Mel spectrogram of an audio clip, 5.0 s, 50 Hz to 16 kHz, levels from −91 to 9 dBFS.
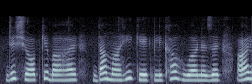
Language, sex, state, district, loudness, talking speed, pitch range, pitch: Hindi, female, Jharkhand, Palamu, -16 LUFS, 145 wpm, 220-260 Hz, 230 Hz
